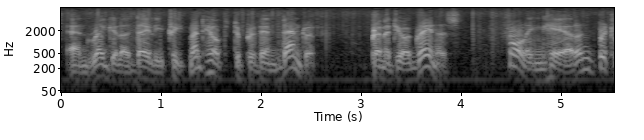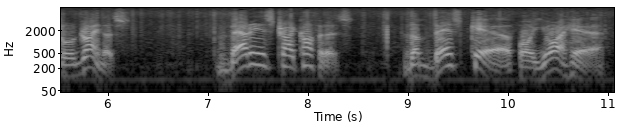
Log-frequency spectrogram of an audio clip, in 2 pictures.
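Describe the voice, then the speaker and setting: On a dull vintage radio recording, a man reads a commercial as an old-time announcer. His voice is husky and extremely animated, swinging up and down through the sales copy. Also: on the low side, a little slow. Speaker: advertising announcer.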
